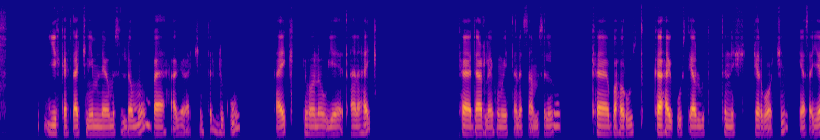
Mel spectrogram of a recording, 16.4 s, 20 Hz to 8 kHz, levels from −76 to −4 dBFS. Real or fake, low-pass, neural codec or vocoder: real; 7.2 kHz; none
